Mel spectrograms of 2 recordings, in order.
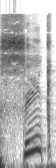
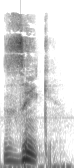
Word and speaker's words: sink: But a sink is not pronounced zinc.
